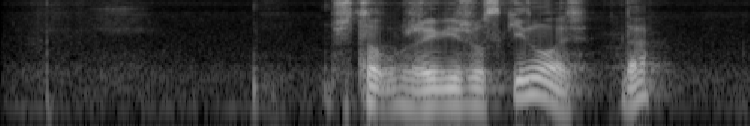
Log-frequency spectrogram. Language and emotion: Russian, positive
